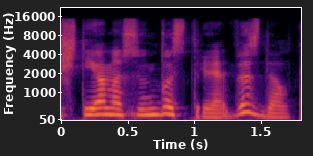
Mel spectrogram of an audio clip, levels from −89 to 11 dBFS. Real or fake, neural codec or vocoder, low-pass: fake; codec, 44.1 kHz, 2.6 kbps, SNAC; 14.4 kHz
